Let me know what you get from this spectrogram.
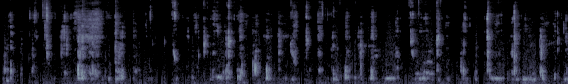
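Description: Close-miked, quiet chewing of soft lachha paratha dipped in palak paneer, an irregular run of small wet clicks and smacks from the mouth.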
